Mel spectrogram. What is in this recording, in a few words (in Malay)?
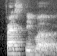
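"festival", Malay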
